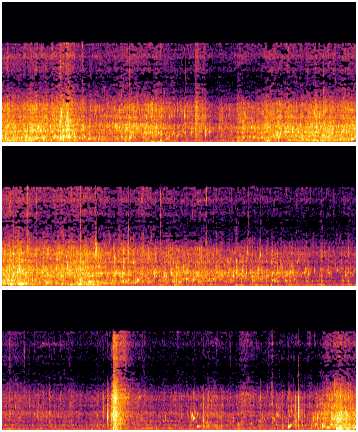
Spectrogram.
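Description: Muddy water trickling and sloshing as a woven mesh basket sieve is worked in shallow water, with a single sharp click about eight seconds in.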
